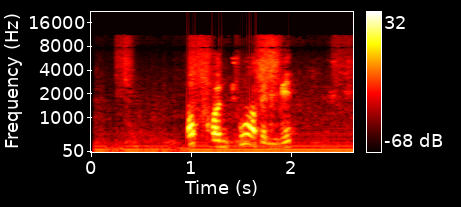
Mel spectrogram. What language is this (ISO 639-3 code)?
tha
